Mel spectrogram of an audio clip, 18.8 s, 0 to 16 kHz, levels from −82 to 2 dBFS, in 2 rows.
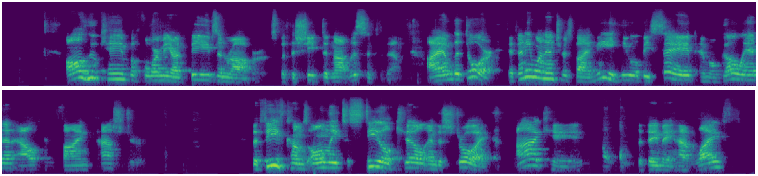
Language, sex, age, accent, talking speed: English, male, 30-49, American, 175 wpm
